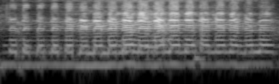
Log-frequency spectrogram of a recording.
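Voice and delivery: long run of rapid, even na-na-nas; mouth-made bionic sound effect, held going; imitated bionic sound effect. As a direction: mimic the bionic-action noise on one steady note. Mimics TV show's bionic sound effect.

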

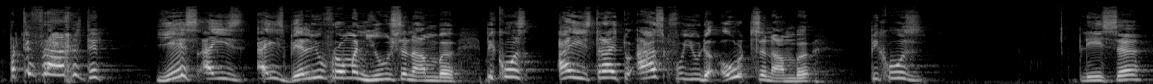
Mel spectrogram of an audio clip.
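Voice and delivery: squeaky mocking caller voice. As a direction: ham up a clueless caller, high and loud. Mock voice of caller, broken English.

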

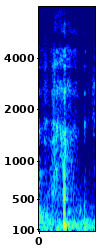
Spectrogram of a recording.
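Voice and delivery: brief breathy chuckle; a small laugh mid-sentence; short laugh. Real, not acted. Coach remembering the fun with his players, short laugh.

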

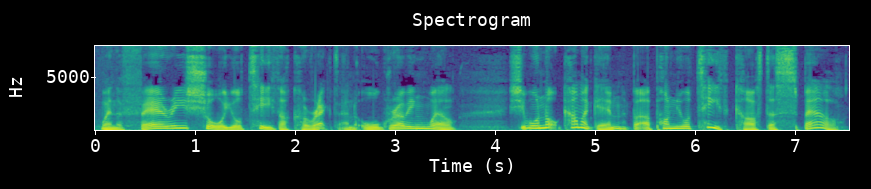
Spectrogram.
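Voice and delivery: usual speaking voice

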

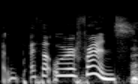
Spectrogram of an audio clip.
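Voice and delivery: high, soft, wounded friend act; softly hammed-up hurt feelings; mock hurt. Acts a dropped school friend.

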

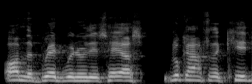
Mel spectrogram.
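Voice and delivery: lightly hammed-up macho husband; chauvinistic male. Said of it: "just chauvinistic male".

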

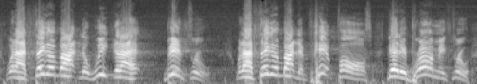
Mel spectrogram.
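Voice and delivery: loud preaching climbing to shouts; preaching at full force. Acted. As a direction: whoop it up to the congregation.

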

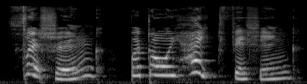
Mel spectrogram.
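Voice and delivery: high-pitched, grumpy objection; indignant protest. Acted. Mister Grumble rejects Mister Happy's fishing idea, indignant.

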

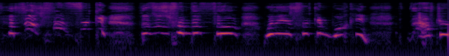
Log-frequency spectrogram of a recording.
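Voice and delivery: very high, squealing excitement; sky-high giddy fan babble; thrilled recognition. Real, not acted. Recognising a film reference.

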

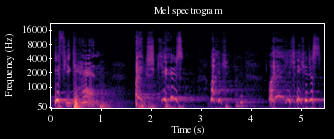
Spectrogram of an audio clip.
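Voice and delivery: hammed-up indignant surprise; mock offended. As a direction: throw the words back in disbelief. Jesus takes offense.

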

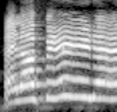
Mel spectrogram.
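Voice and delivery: hammed-up doom cry; despairing wail. Despair at jealousy chaos.

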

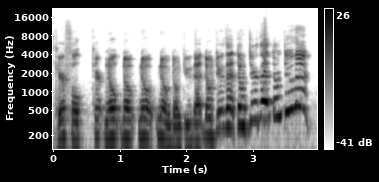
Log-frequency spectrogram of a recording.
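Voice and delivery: warning climbing into a high, loud squeal; escalating panic. Real, not acted. Player warning a teammate off danger, panic building to a squeal. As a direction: start controlled, build to frantic shrieking.

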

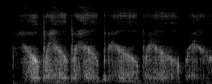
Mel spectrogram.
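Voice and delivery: whispered pew pew sound effects. Shown as a demonstration. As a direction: breathe out soft pews with each dab. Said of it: "demonstrating dabbing strokes".

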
